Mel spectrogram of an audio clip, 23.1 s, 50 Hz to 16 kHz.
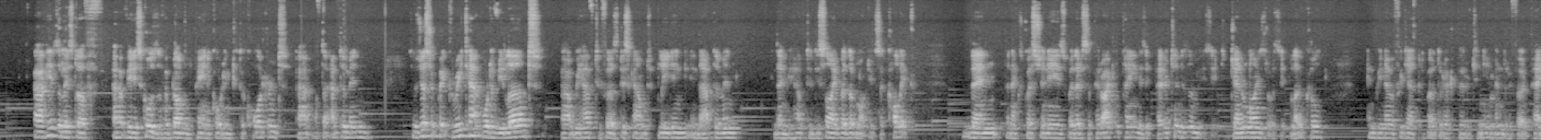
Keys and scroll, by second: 5.7 Right, 7.5 Right, 10.7 Right, 13.1 Right, 19.4 Right, 22.8 Right.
